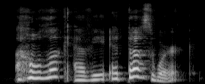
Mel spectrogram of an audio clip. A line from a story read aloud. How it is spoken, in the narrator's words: Mary giggled helplessly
